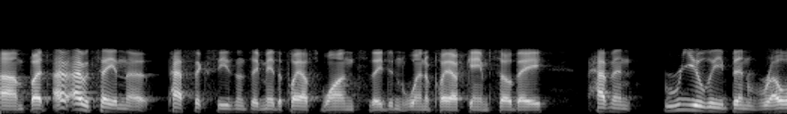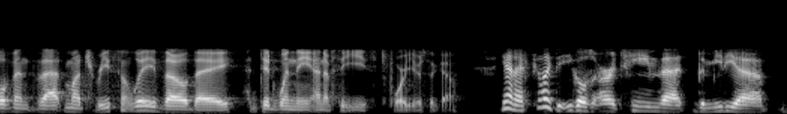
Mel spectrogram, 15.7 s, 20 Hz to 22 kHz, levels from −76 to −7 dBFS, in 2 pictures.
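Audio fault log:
Nothing to log here, since the speech simply carries the usual narrow band of G.711 telephone coding, roughly 300 Hz up to 3.5 kHz with nothing above about 3.7 kHz.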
